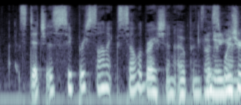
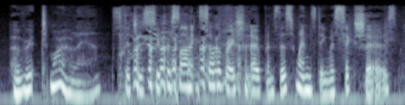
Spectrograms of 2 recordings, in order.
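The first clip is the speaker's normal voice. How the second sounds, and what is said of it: Sexy, seductive reading voice. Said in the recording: “use your sexy voice”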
